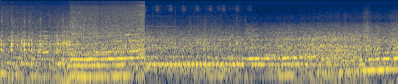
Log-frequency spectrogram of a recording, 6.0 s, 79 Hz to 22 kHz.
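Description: The Subaru BRZ race car in Gran Turismo 7 holds a steady, fairly quiet engine drone with sustained tones that shift slightly in pitch as it runs through a track race.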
